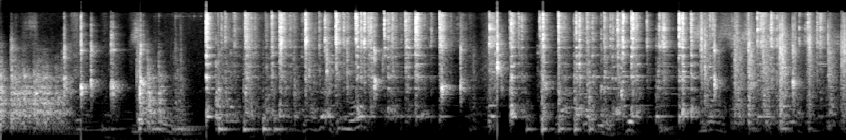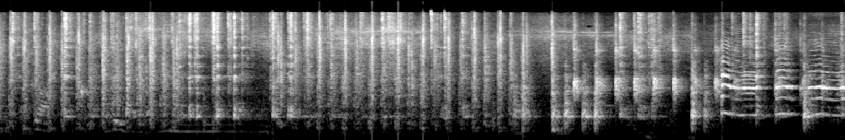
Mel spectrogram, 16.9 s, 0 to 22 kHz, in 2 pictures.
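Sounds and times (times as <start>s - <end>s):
clattering hand percussion: 0.0s - 16.9s.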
